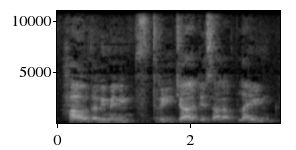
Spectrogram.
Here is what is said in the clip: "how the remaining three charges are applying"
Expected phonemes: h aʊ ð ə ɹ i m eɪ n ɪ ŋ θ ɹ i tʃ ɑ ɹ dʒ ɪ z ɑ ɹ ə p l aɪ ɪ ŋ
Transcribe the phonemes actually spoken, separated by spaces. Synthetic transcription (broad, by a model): h aʊ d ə ɹ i m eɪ n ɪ ŋ t ɹ i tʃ ɑ ɹ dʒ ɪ s ɑ ɹ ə p l aɪ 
